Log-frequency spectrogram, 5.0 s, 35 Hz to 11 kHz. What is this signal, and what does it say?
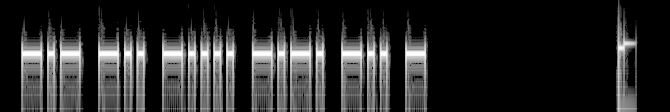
Morse code, heard as a keyed tone, about 25 wpm, 700 Hz. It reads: KD6CDT
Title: USA Callsign DE Callsign 25wpm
